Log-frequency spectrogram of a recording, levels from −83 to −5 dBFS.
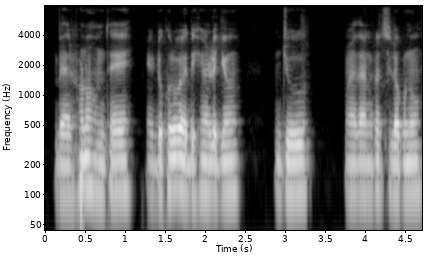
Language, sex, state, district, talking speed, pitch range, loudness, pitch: Hindi, male, Uttarakhand, Tehri Garhwal, 180 wpm, 105-110 Hz, -19 LUFS, 105 Hz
